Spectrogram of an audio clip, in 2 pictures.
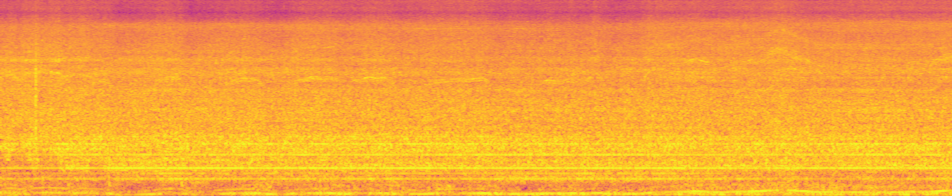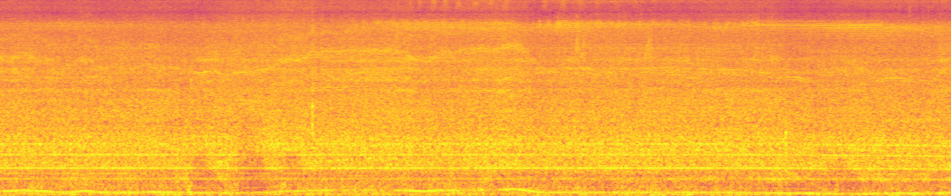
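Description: Jeep Wrangler JL engine running at low speed, its pitch rising and falling with light throttle, under a steady whine.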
